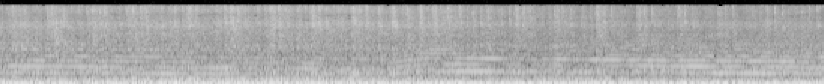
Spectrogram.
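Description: A muscle car's engine idles with a deep, loud rumble close by.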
